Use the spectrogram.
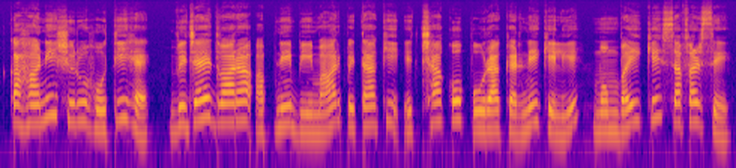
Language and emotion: Hindi, neutral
